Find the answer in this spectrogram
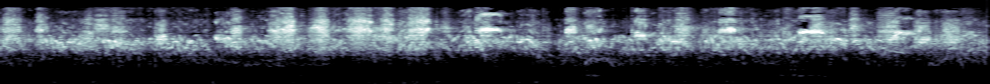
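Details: Several pet budgerigars singing together: a dense, continuous chatter of high scratchy warbles, chirps and squeaks with no pauses.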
